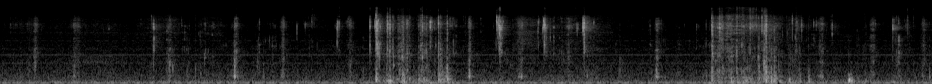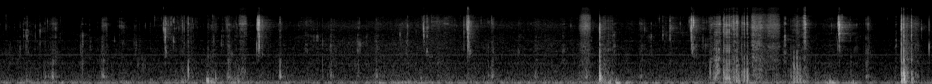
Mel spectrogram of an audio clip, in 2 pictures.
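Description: Close-up chewing and crunching of a mouthful of vegetable and salmon salad, with scattered clicks and a few louder crunching, rustling bursts as a metal spoon digs through the salad in a clear plastic clamshell box.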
